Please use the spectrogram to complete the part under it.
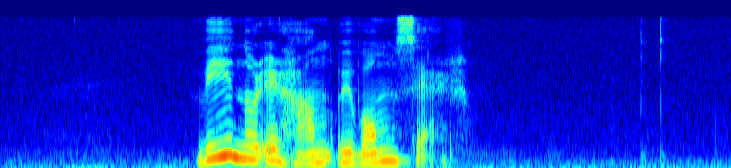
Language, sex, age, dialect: Faroese, female, 36-60, Norðuroyggjar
